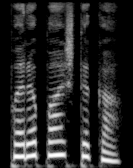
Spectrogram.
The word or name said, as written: ಪರ್ಪಾಷ್ಟಕ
